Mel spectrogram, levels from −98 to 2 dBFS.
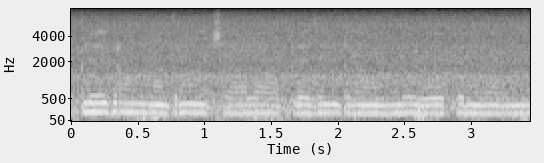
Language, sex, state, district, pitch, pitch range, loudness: Telugu, female, Andhra Pradesh, Srikakulam, 170 Hz, 170-180 Hz, -13 LUFS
